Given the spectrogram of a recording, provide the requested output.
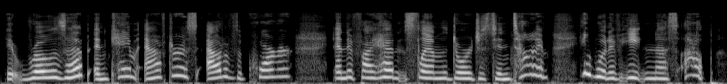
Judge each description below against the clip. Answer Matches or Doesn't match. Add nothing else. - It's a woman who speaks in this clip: Matches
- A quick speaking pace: Matches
